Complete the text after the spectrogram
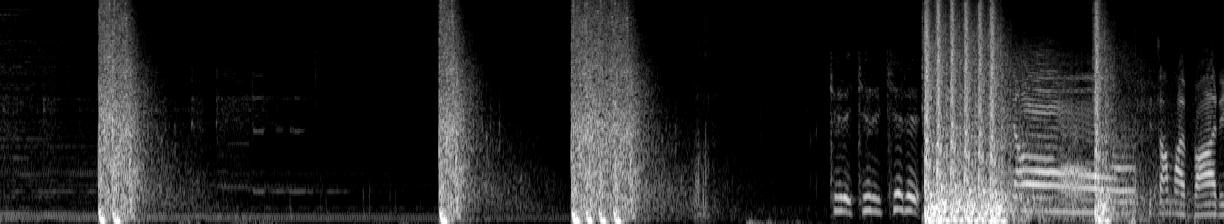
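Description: Rifle shots crack loudly, each one followed by a rolling echo.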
